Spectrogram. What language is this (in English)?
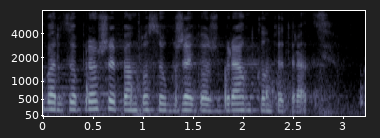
Polish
